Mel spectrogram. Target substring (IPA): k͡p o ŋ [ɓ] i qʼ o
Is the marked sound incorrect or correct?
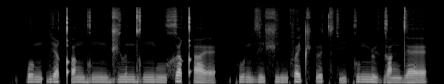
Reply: correct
